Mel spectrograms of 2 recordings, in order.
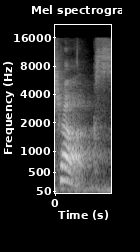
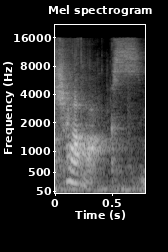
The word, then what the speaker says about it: chocks: say before chuck no you're still saying it wrong it's chucks not chalks you keep saying chalks anyways the wheels chucks like chuck like i can't say it like the nickname for charlie anyways we didn't put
